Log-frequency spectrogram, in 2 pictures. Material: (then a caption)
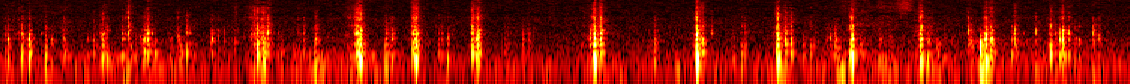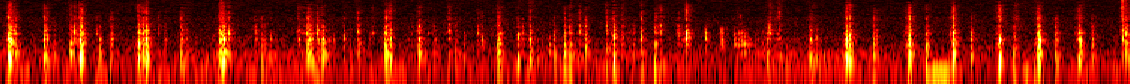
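Cardboard. Long painted nails tap on a small hollow cardboard box with a holographic foil finish. The result is quiet, sharp, dry clicks with a brief hollow knock, coming in an irregular stream of quick taps and short bursts over soft background hiss.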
